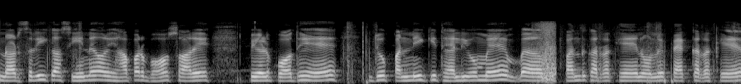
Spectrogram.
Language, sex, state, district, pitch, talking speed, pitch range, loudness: Hindi, female, Maharashtra, Mumbai Suburban, 180 Hz, 210 wpm, 175-195 Hz, -17 LUFS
